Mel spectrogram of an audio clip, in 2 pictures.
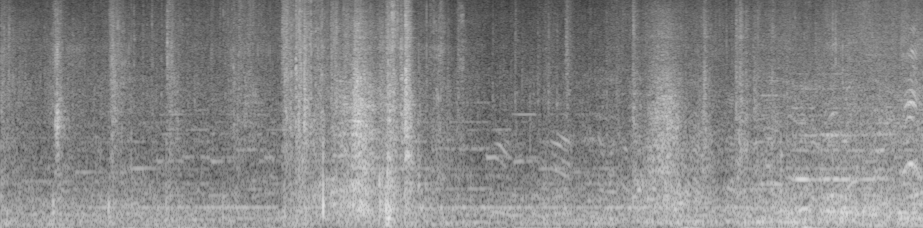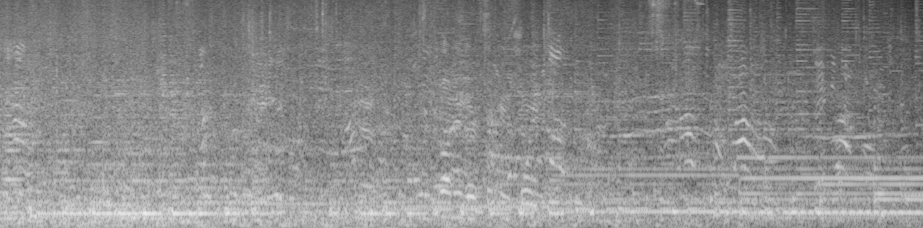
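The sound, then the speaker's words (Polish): Busy pedestrian street ambience on Krupówki: a steady wash of crowd chatter and footsteps, with scattered sharp knocks and clatters. The bustle swells noticeably louder partway through and stays dense to the end. “Wracamy na Krupówki. Tak, wracamy. Coraz głośniej się robi.”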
